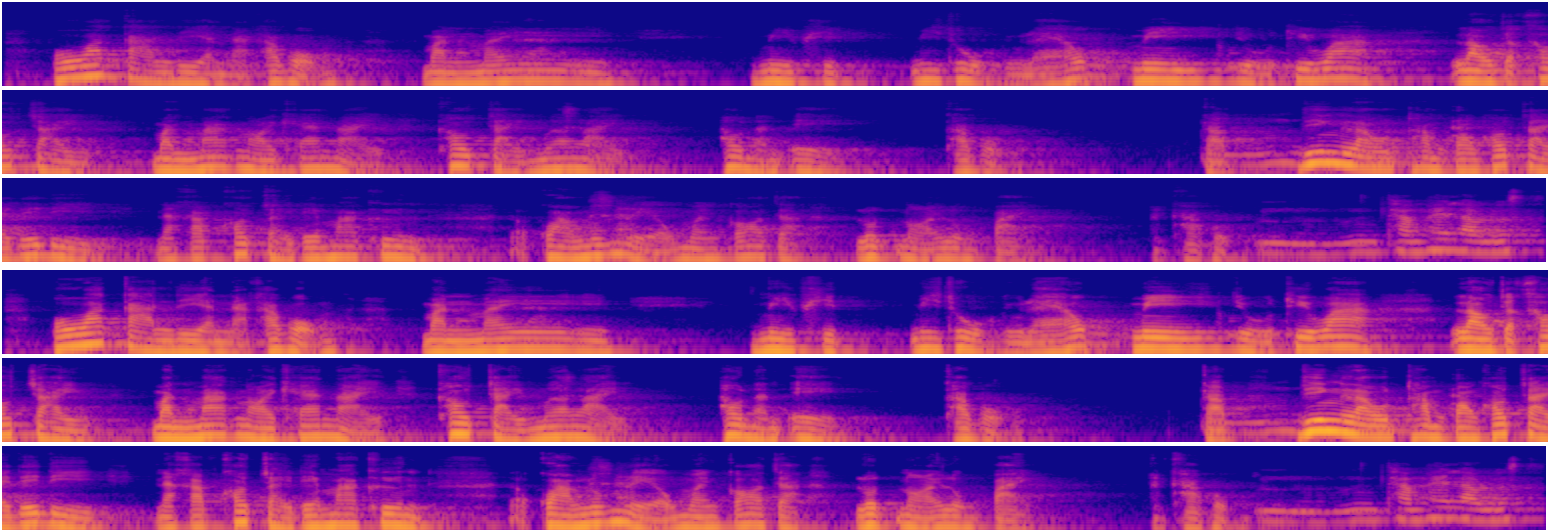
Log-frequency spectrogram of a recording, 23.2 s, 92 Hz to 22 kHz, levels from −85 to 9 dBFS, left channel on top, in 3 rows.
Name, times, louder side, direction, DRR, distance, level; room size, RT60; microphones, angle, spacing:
voice 1, 0.2-1.7 2.1-3.0 3.7-4.2 4.5-8.2 8.5-9.6 9.9-10.9 11.3-11.9 12.4-12.8 13.7-13.9 14.2-15.9 16.2-19.5 19.7-20.6 21.3-21.6, right 4 dB, 80° right, 14 dB, 0.5 m, -22 dB
voice 2, 5.1-5.6 6.1-6.6 10.6-10.8 13.7-14.3 18.5-18.7 21.7-23.0, right 1 dB, 10° right, 4 dB, 1.4 m, -35 dB
21.5 x 18.5 x 3.1 m, 1.1 s
head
